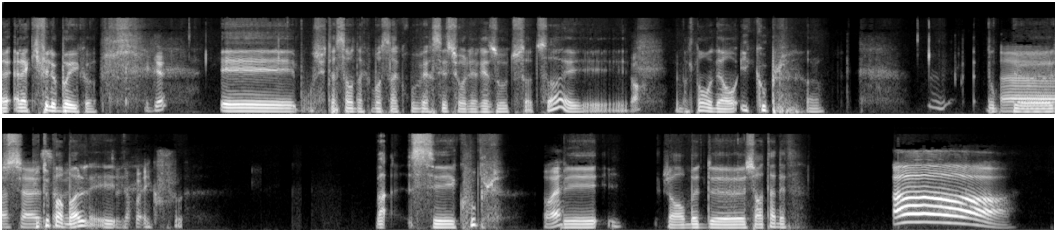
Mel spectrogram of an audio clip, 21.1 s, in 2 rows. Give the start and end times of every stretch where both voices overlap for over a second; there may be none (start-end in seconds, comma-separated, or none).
10.0-11.7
